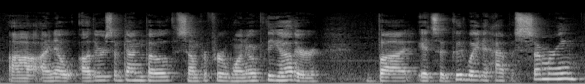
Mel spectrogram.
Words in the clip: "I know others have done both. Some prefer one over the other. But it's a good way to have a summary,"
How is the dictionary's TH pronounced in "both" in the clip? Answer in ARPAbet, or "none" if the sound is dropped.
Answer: TH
